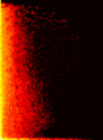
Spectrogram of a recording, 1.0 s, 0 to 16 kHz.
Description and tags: BKE KICK 003
This is a hybrid real/sampled kick based on a Pro Tools studio recording of a drum kit and a popular drum machine sample. The real kicks in this sample pack are Taye, Yamaha, DW and Pearl whilst the samples come from many different sources. These "BKE" kicks were an attempt to produce the ultimate kick sound and contain a large number of layered kicks both live and sampled.
hybrid, drum, kick, studio, real, sample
